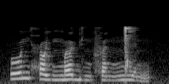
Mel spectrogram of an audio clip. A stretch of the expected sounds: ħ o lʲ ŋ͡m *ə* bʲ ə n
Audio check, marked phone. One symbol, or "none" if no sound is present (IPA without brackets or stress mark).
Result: ə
